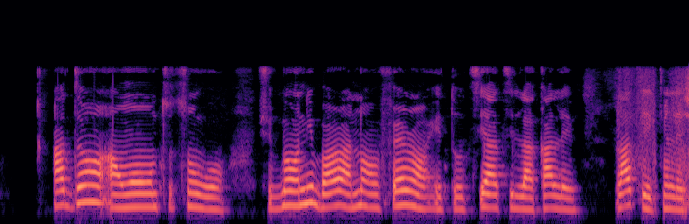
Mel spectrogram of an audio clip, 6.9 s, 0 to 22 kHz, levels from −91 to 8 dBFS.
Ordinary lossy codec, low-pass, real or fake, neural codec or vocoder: none; 7.2 kHz; real; none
